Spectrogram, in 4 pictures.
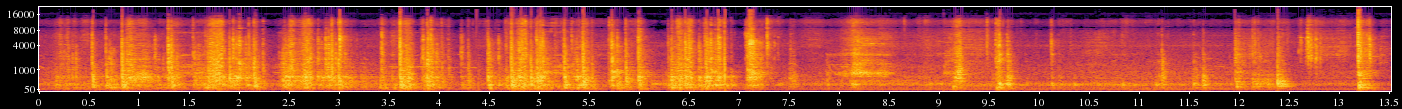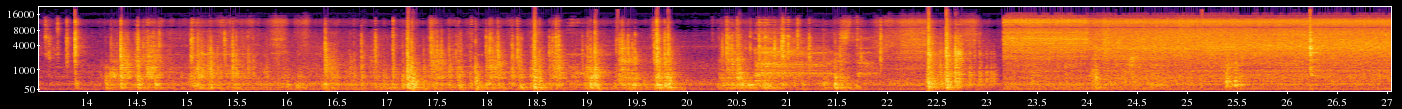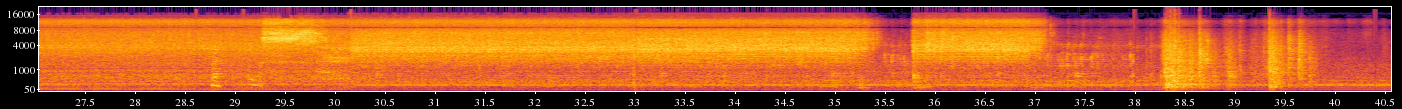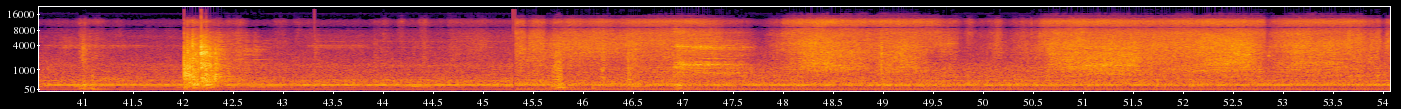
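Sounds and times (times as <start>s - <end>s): water running from faucet: 23.2s - 37.6s.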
